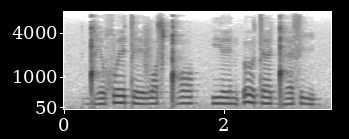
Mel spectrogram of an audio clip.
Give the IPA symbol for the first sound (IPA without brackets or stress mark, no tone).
ɡ͡ǃ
